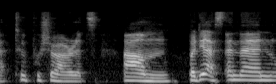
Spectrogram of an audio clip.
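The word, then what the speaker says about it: Tupuxuara: in it uh but it is uh from Brazilian Portuguese so X is pronounced as a sh noise oh yeah two push um two P two push ARS um but yes and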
